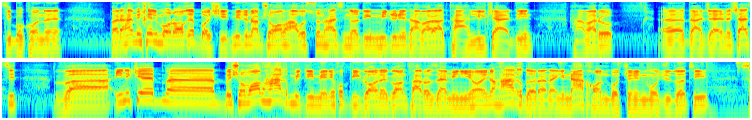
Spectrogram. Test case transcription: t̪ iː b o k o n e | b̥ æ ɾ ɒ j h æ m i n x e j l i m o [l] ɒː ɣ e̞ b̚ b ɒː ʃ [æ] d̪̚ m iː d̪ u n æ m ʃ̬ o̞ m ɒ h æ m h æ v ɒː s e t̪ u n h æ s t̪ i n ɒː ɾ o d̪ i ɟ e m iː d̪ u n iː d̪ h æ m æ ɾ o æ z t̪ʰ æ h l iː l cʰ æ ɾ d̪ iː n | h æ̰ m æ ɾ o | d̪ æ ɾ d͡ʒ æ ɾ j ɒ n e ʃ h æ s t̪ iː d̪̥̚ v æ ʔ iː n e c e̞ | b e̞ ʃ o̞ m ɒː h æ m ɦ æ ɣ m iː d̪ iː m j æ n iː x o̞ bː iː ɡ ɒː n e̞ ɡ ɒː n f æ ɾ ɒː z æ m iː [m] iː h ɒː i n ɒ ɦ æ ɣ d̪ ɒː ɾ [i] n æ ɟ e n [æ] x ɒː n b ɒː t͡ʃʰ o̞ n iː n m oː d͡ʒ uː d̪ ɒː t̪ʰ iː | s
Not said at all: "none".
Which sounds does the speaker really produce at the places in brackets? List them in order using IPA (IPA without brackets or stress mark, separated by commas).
ɾ, i, n, æ, æ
